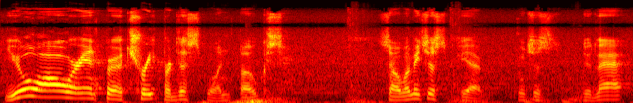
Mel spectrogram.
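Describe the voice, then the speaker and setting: A man's voice: on the high side, expressive, a little slow, fairly bright tone, a little hiss or hum, poor audio. A man complaining at length about a buggy video game, exasperated and repeating himself as he pleads for fixes. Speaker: gaming YouTuber. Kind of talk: frustrated game rant.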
